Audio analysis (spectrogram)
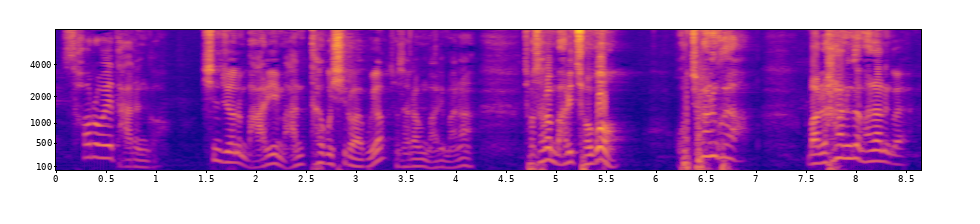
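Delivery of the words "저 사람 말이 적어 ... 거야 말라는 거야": higher, louder, mock-indignant complaint; exasperated mock rant rising to a shrill question; mock exasperation. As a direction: play a fed-up churchgoer griping, hammed up. Mocking a complaining churchgoer.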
